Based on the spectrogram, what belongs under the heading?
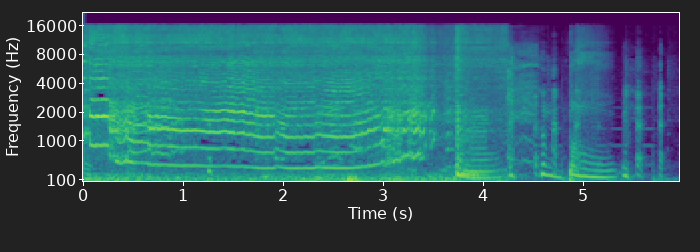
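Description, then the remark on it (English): A waffle maker, from the YouTube video "Waffle Poots", lets out a long, wavering, squealing fart-like noise for about three seconds, then sputters into several short, uneven bursts over a low background rumble. “What you just heard was a waffle maker farting on the show.”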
